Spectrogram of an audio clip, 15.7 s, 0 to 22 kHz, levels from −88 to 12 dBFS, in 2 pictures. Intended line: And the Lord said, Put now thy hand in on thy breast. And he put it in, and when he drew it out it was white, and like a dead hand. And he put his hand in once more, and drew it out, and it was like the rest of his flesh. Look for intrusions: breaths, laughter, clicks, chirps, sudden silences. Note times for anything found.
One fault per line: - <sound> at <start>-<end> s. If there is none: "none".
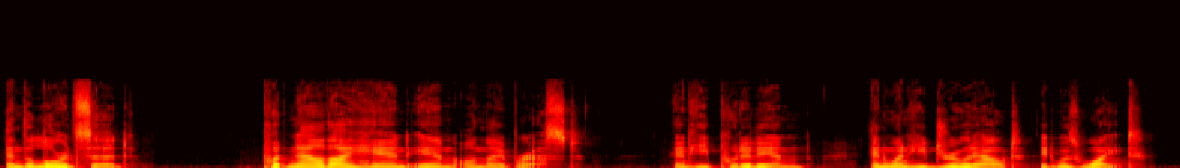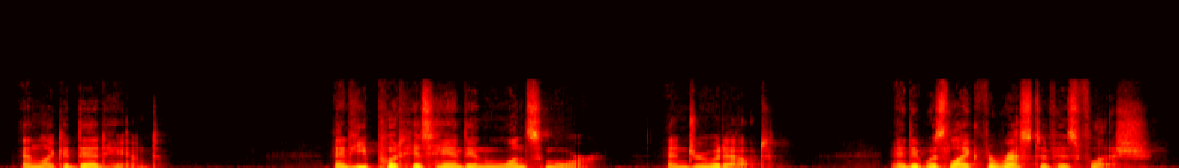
none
